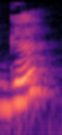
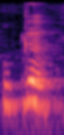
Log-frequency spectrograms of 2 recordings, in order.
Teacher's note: a nossa língua se direciona lá para o lado do Véu palatino lá atrás nosso trato articulatório ogã então a nasalização vai ocorrer aproveitando esse ponto de articulação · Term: produção velar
